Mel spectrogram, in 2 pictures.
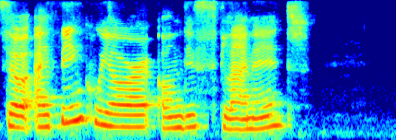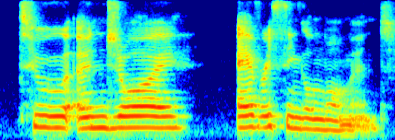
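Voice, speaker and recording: In a French accent, a woman at medium pitch speaks at a very slow pace on a very clean recording with a silent background. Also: ordinary pitch variation. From France. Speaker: yoga teacher and life coach. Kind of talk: interview.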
